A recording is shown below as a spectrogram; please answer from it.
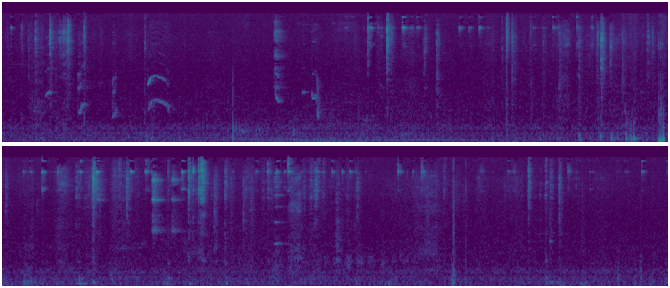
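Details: Brussels Griffon, Shih Tzu and Miniature Poodle mix puppies give a few thin, high whimpers that bend up and down in the first seconds, then mostly rustling, soft scratching and scattered clicks with little vocal sound.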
